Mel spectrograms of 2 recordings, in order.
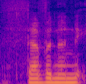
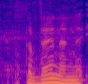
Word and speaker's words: Thevenin: All right, so this is the Thevenin equivalent, or the Thevenin equivalent, depending upon which syllable you put the emphasis on.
